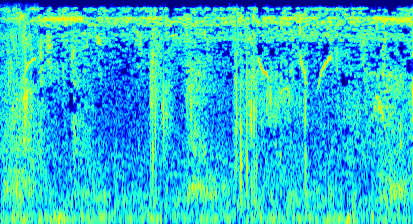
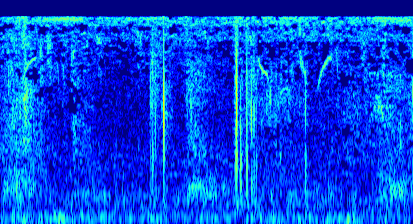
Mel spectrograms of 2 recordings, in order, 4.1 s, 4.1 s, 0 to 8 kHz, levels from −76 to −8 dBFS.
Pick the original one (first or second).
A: first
